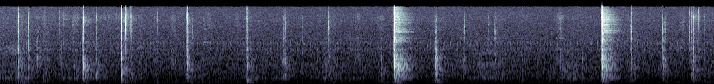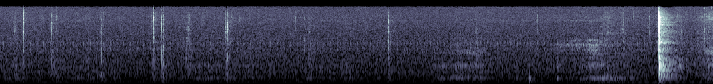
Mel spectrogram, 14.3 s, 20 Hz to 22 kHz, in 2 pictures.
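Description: Faint metallic clicking of a lock pick and tension wrench working the pin stack of an EVVA euro pin-tumbler cylinder, the pins being lifted and set one at a time. A few sharper clicks stand out, about 1, 4 and 6 seconds in, and one just before the end as the last stuck pin sets and the plug turns.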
